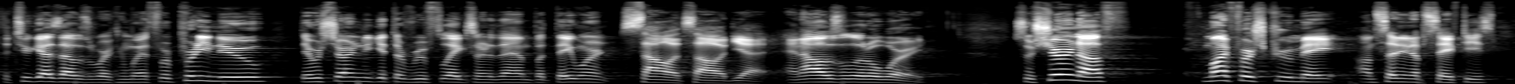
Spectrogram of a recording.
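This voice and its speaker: A man's voice: on the high side, fairly bright tone, clean tone. A man telling a personal story about his roofing work on stage, casual and joking, with many fillers. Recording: long hall reverb.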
